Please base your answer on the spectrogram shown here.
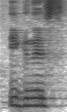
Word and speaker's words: ignis: what exactly are ignored ignis comes from a Latin origin it is pronounced ignis in Latin and it simply means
